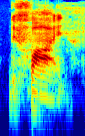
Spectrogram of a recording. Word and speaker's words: define: of two syllables okay the first syllable is unstressed and the second syllable is stressed for example we can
